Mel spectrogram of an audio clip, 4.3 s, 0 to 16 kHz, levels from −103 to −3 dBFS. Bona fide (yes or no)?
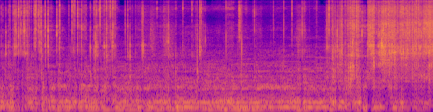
no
